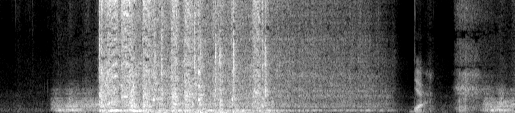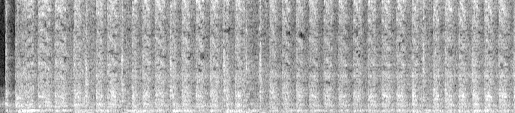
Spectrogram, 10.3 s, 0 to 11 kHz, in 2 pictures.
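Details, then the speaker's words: 2332cc VW bug (Dust Buggy) cold start, first firing after carbs cleaned, fresh oil, new oil filter: cranks, stumbles, catches, then lumpy uneven beat about four pulses a second; rough running, suspected flooded misfire, smoke noted. "all right now that that's sorted out she'll probably miss fire because she's flooded but we'll see"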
